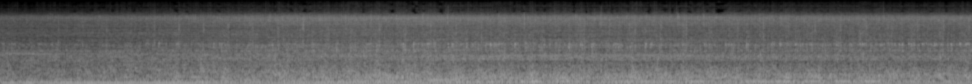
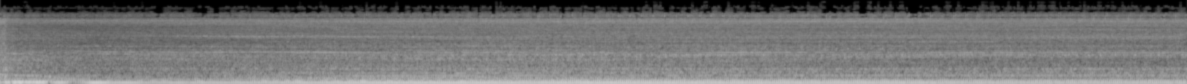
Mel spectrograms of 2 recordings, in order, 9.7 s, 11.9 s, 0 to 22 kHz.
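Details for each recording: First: 2005 BMW X3 (M54 engine) at idle: rough chattering rattle and grinding from the front of the engine; serpentine belt tensioner worn and wobbling, heard also via screwdriver on tensioner. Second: Smooth, even low idle on a 2005 BMW X3 (M54 engine) after replacing the serpentine belt, tensioner and AC belt: no squeal, chirp or rattle from the belt side; the engine-bay noise is fixed.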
